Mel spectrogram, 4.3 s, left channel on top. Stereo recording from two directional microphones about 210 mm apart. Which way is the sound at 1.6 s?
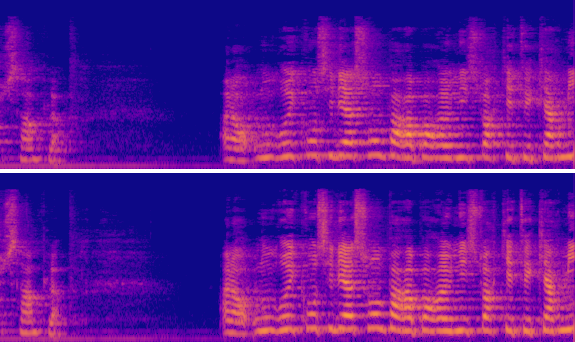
50° right (ahead or behind).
